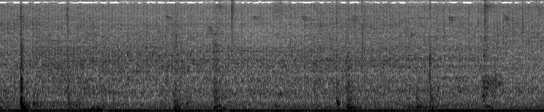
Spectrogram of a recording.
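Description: Mercedes CLA car door unlatching with a sharp click as its outside handle is pulled, then a few scattered knocks and bumps as someone steps up and climbs into the driver's seat, over a steady low engine rumble.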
